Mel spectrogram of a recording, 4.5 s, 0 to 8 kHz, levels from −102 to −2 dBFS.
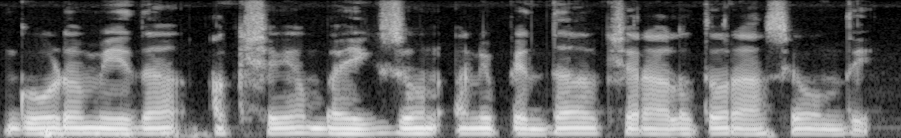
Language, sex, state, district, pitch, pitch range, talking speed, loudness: Telugu, male, Telangana, Mahabubabad, 110 Hz, 105-110 Hz, 135 wpm, -16 LUFS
